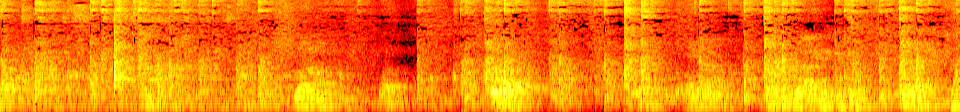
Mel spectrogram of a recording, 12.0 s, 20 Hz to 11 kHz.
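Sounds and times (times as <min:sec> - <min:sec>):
table tennis balls clicking: 0:00.3 - 0:03.6, 0:05.2 - 0:12.0.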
